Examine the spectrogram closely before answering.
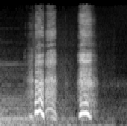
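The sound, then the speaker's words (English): A woman gasps in cold air as she jolts awake and sits up, three breathy voiced gasps: two quick ones back to back, then a longer one after a short pause, loud and alone. “She gasped in the cold air and sat up.”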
